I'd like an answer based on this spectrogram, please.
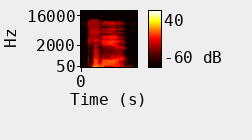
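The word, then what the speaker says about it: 키읔: And this is called the Kiet. Kiet. Kiet. This last K is pronounced like a T all the time.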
